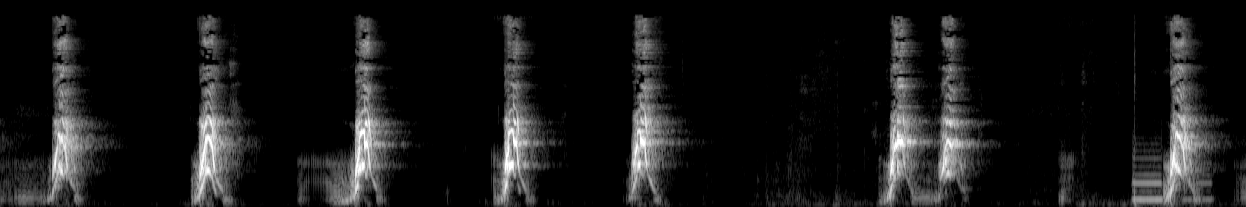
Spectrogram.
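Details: Young poodle, offended that its food is offered on paper, gives short, sharp yappy barks about every one and a half seconds, with a quick double bark near the end, in a quiet room.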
